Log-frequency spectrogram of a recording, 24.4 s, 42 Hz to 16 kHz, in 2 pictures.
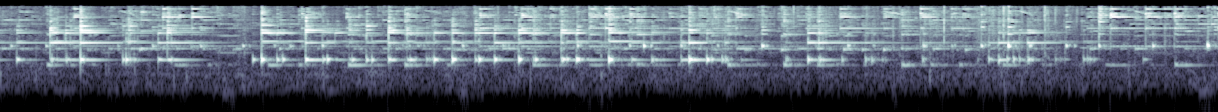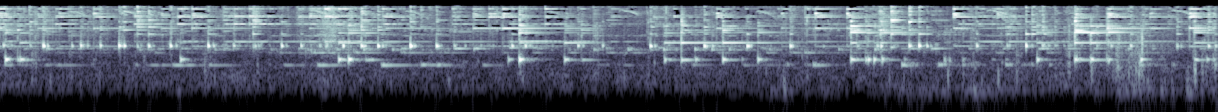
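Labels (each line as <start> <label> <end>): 0.0 Monotonous ringing of bells. 24.4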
